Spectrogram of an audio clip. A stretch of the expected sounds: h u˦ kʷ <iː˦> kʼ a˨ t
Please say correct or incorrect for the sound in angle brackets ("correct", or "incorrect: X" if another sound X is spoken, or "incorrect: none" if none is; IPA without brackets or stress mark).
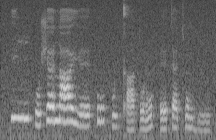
incorrect: i˦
